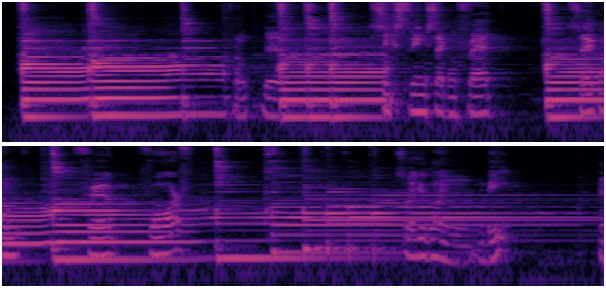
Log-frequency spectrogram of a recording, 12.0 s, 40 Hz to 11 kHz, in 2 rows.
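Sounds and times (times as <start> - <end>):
slide resonator guitar: 0.0 - 4.5, 5.4 - 12.0.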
